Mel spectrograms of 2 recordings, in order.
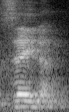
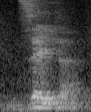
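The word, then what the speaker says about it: ζ: the line like this zeta and that of course is the it's a dz sound a dz sound so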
